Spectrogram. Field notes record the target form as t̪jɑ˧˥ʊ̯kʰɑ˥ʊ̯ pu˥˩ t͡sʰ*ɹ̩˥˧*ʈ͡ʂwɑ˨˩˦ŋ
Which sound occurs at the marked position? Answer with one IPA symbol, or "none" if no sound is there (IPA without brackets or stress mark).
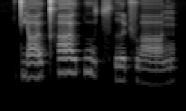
ɹ̩˧˥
